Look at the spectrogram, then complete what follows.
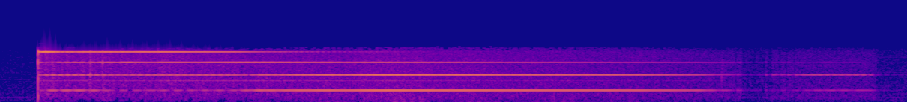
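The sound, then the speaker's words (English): A single bell is struck once and left to ring, its clear, steady tone sustaining for about eleven seconds before slowly fading away. No one speaks. “The delicious conversation you're hearing today was previously recorded live and will begin after the bell.”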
